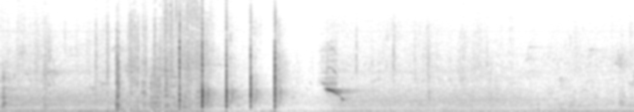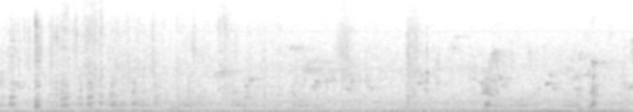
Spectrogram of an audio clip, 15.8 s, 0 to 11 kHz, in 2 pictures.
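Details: Solid black German Shepherd dog during preliminary bite-work practice, playing outdoors: a cluster of sharp, loud bursts between about 1.5 and 3.5 seconds, then a short rising high whine near 4 seconds, followed by quiet outdoor background with faint scattered clicks.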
